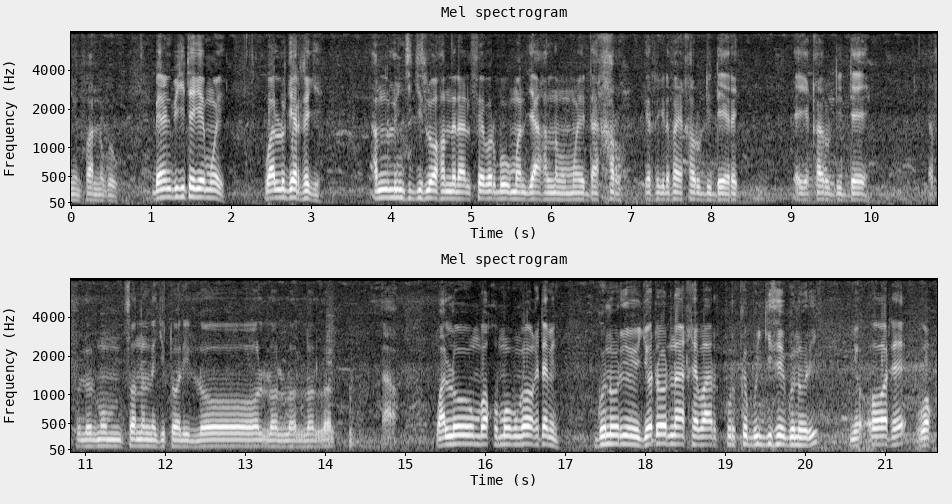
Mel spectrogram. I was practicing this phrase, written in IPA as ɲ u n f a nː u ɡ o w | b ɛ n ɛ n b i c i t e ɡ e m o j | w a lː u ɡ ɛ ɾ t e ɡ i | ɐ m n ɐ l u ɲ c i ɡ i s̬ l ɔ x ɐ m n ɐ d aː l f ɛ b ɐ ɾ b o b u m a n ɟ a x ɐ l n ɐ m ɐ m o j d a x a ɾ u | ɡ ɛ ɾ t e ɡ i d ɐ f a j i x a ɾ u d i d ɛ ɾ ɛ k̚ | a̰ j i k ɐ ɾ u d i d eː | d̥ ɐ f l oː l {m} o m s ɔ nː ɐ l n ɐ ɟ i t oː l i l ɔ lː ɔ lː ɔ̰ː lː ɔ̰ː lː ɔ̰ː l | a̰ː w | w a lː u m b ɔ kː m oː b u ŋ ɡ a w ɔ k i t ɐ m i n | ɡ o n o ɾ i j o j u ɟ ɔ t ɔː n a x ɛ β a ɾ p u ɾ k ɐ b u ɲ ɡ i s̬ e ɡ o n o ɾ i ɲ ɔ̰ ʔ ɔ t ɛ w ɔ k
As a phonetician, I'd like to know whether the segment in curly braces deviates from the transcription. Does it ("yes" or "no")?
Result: no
